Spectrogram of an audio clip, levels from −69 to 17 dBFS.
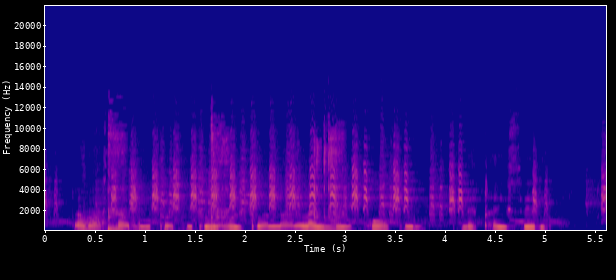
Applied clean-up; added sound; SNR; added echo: none; Fart + Bird; 5 dB; none.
